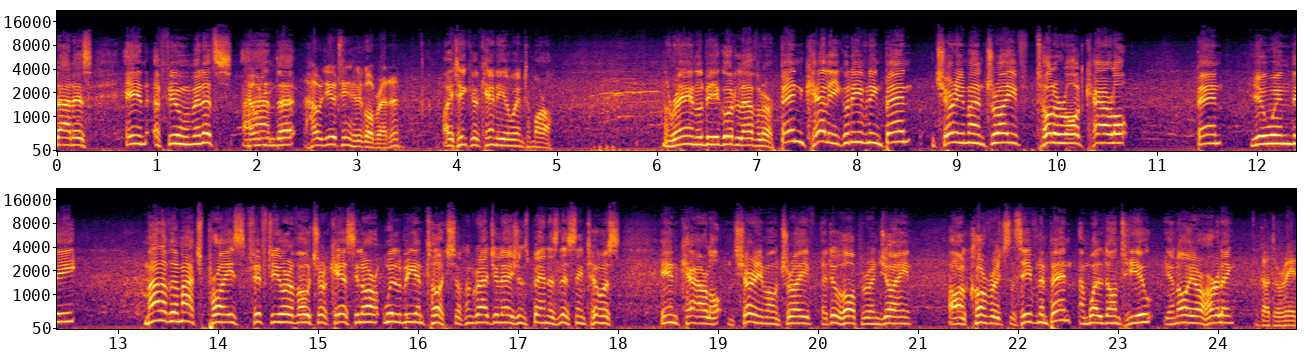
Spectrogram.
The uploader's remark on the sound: We were live in Netwatch Cullen Park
